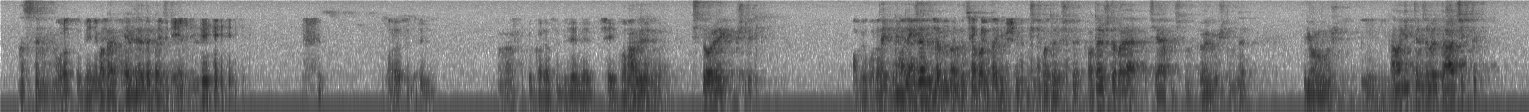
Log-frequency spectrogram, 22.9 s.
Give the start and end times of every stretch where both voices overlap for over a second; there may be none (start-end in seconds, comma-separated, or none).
1.5-2.8, 13.2-16.1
